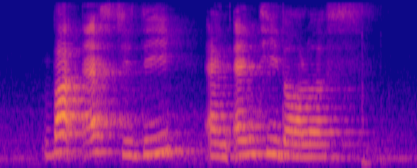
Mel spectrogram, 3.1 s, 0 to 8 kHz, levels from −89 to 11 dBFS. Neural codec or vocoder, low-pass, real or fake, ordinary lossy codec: none; 7.2 kHz; real; none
